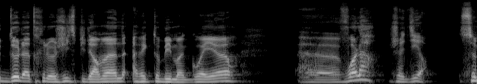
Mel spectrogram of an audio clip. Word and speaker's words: Tobey Maguire: C'est EY, ça se prononce E en fait. C'est pas Tobey? Si, c'est ça, mais ça c'est à l'américaine. Bah, par exemple, on dit la marque Obey.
